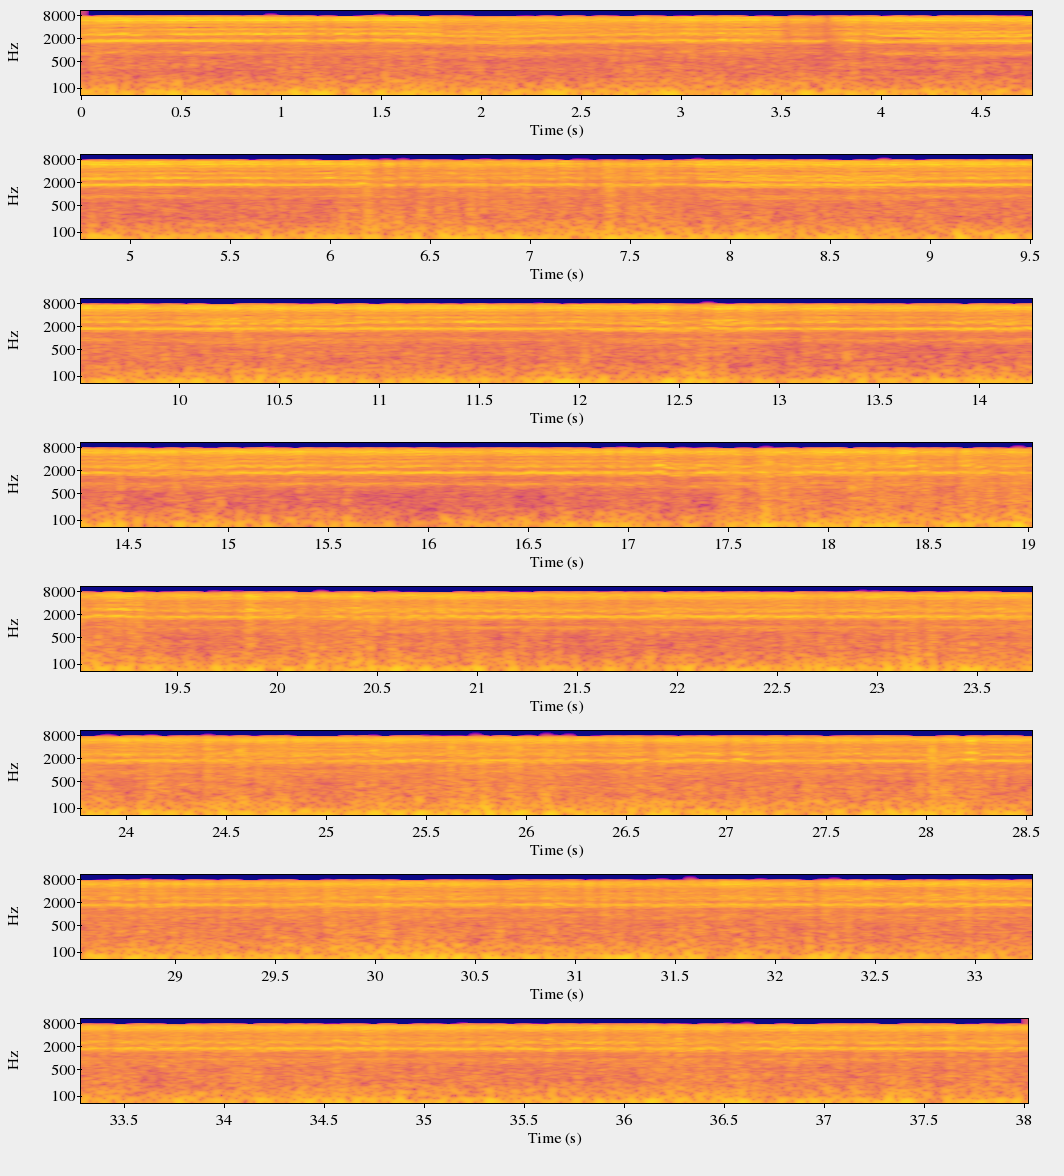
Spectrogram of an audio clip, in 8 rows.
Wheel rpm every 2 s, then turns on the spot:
230, 220, 220, 230, 220, 220, 220, 220, 230, 220, 220, 230, 230, 240, 230, 230, 220, 220, 210.
none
